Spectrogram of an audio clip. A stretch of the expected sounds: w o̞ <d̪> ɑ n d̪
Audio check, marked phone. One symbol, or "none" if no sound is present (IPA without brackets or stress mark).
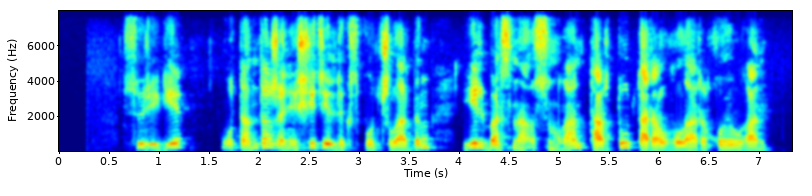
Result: t̪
